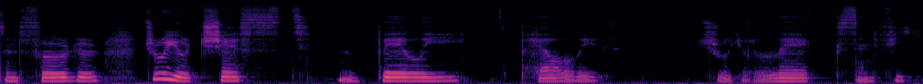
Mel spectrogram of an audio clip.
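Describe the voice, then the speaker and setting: A woman guiding a trance meditation in a soothing, mesmerizing way, with short gentle phrases and a soft, breathy voice that often nears a whisper. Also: lowish voice. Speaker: guided meditation narrator.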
